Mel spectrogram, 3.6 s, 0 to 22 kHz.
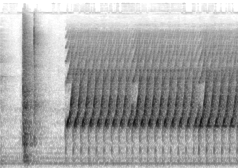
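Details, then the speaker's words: Williams Stellar Wars pinball with the sound setting lowered from the suggested 31 to 15. Steady chirping sweep about three times a second, a harsher, more annoying electronic tone. Changed sound board setting alters the sweep tone. "different sound. Definitely more annoying. You can experiment. All those different numbers do different things. Higher pitch, different pitch, whatever."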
